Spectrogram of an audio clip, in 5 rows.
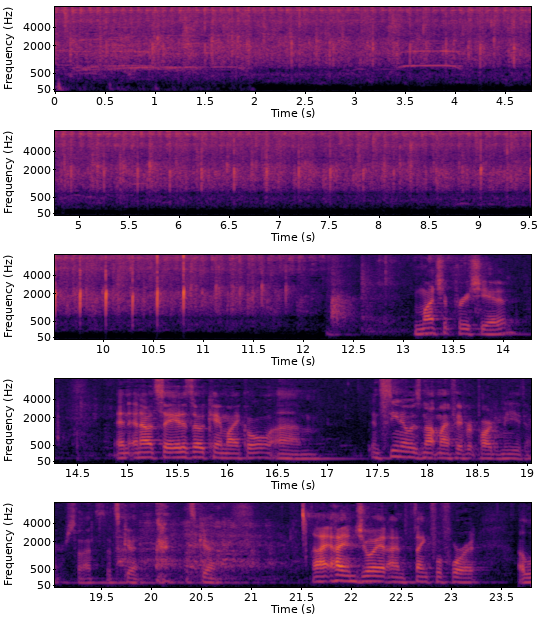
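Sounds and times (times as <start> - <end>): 
laughter: 0.0 - 6.9, 19.6 - 21.6
audience applause welcoming a speaker to the stage: 0.0 - 12.2
speech: 13.1 - 14.2, 14.9 - 20.9, 21.6 - 23.8.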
